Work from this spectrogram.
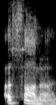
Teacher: it has no stop consonants in it, right? It has an S and it has an N. It doesn't have any T's or D's or P's or B's.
